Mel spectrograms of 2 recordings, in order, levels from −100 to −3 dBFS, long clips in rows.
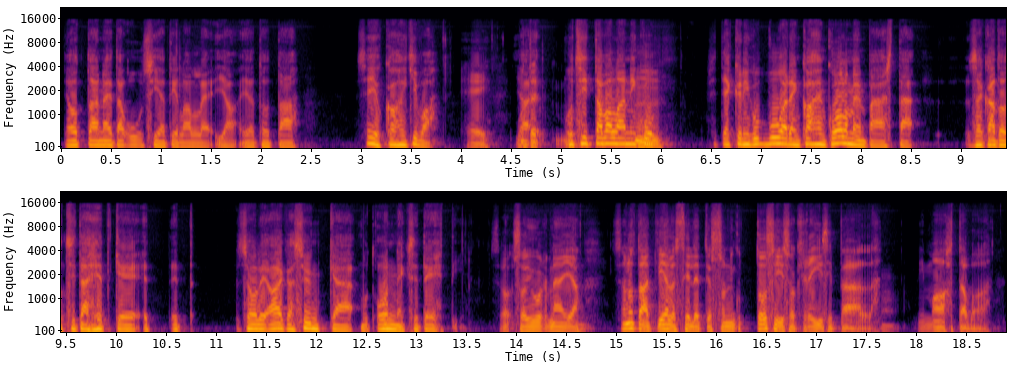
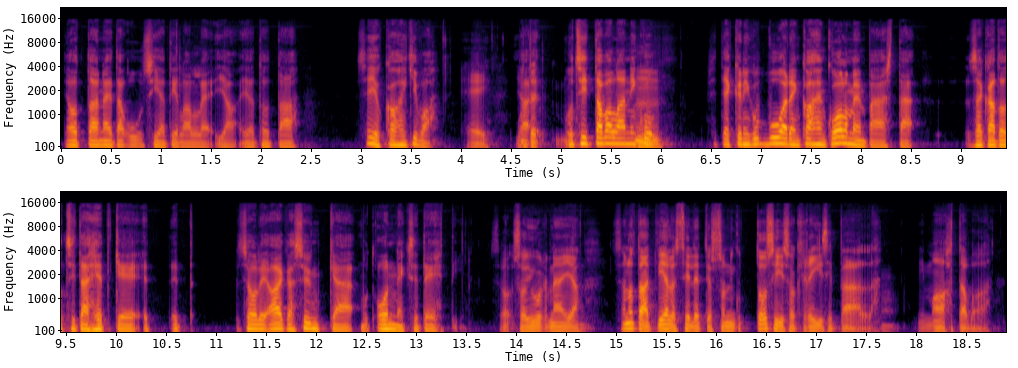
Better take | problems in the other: second | distortion; slight; 9 dB below the speech

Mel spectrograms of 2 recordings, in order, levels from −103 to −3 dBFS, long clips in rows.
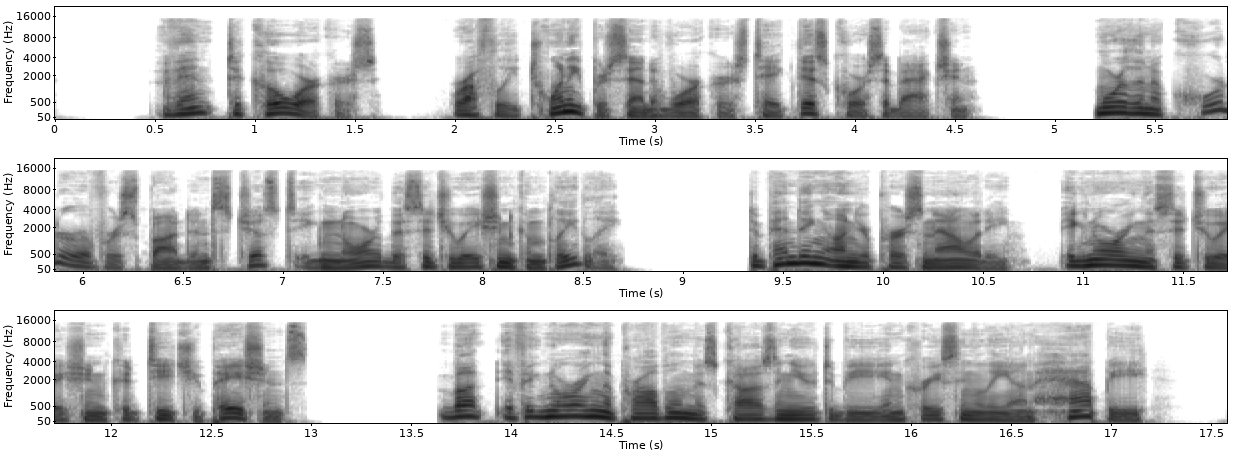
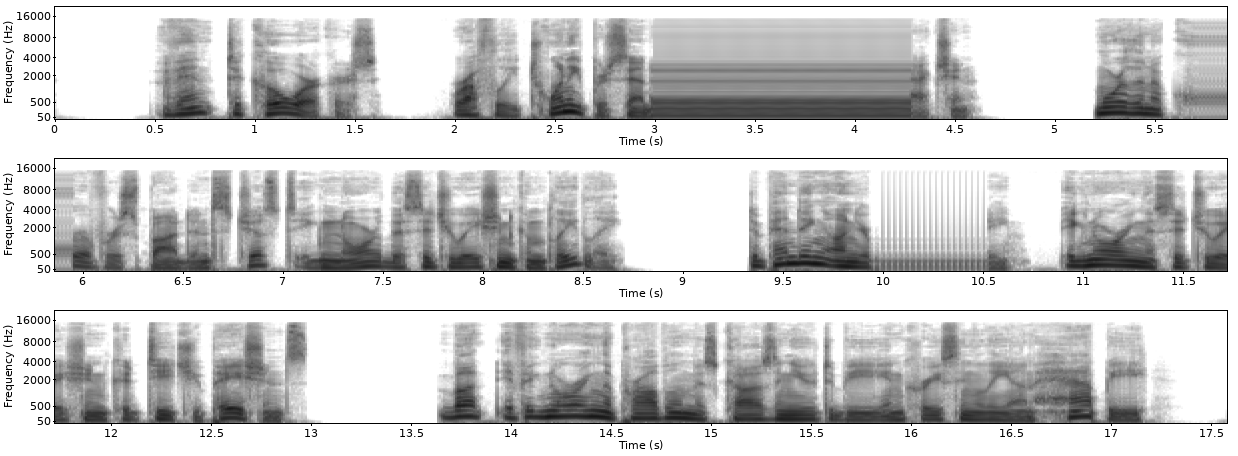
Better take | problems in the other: first | audio freezing; at 3 s for 1.5 s, at 5.5 s and at 10 s for 0.5 s

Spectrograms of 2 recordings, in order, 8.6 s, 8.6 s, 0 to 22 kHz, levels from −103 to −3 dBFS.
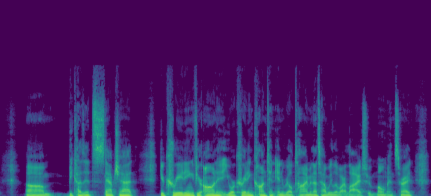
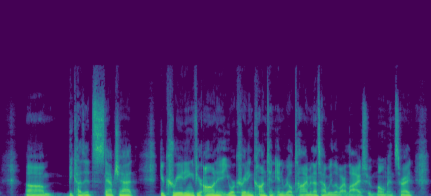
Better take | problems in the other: neither | none

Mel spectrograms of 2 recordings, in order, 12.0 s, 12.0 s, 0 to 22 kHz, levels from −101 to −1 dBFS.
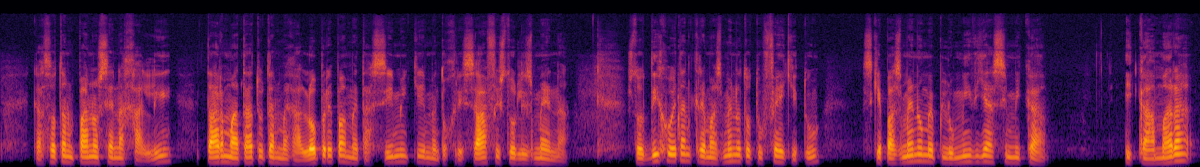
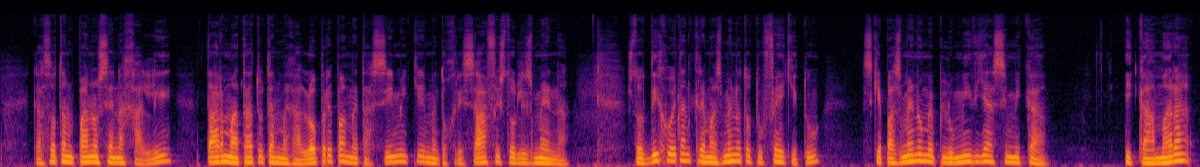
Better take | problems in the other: second | thin; very; fading below 350 Hz

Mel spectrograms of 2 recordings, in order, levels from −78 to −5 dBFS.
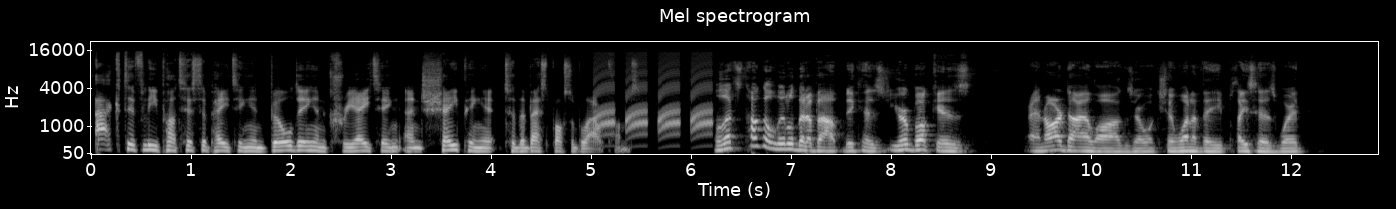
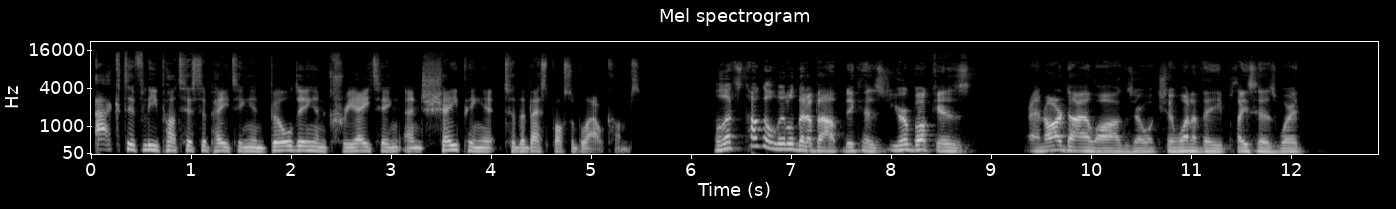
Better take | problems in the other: second | alarm; noticeable; from 5 to 6 s; peak 6 dB below the speech

